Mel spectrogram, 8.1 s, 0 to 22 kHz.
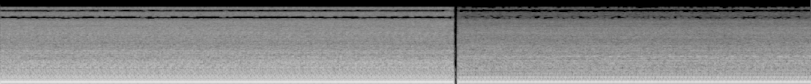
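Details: Freshly installed 1500hp Cummins diesel, run without coolant before hot re-torque, good oil pressure, about 30 at hot idle: steady even idle, smooth low rumble, one brief change in note partway through. Normal idle.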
